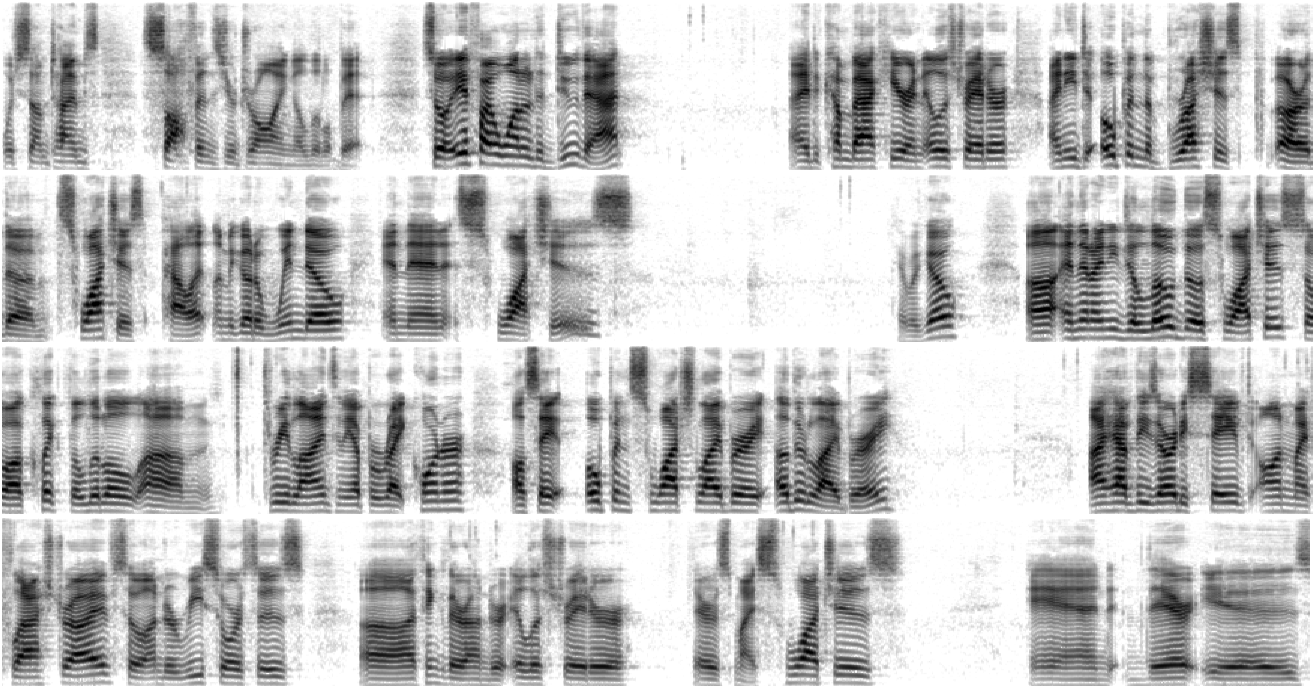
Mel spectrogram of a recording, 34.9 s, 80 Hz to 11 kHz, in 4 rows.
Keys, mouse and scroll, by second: 3.2 click, 4.7 click, 10.0 click, 14.4 click, 16.4 click, 19.3 click, 22.7 click, 24.7 click, 26.1 click, 26.3 click, 29.4 click, 29.7 click, 31.4 click, 31.6 click.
